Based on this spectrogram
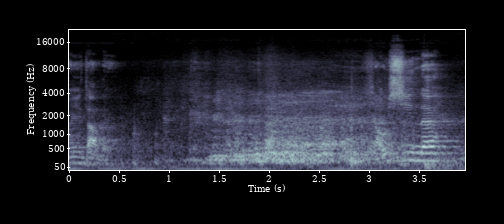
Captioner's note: Cantonese; laughter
